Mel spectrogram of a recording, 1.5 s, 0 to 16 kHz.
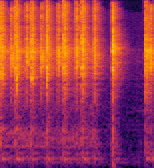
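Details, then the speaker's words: Philco 39-116 radio, remote-controlled stepping relay after repair: rapid crisp clicks about six a second, then two single clicks. No grinding; the selector switch moves normally and the position lights rotate correctly. "and now you can hear the relay no grinding and the switch is acting normally moving to different positions"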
